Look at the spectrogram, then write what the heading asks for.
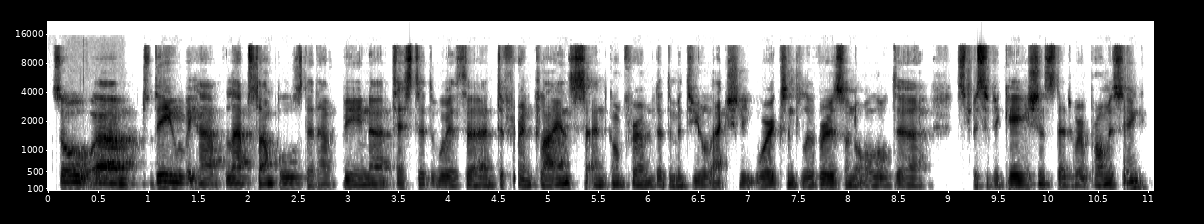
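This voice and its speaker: A man explaining his startup in answer to investor questions, pausing often as he phrases things. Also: lowish voice, little pitch movement, a little mellow. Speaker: startup founder.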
